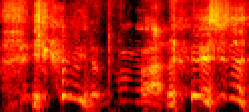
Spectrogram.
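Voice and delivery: high, loud burst of laughter; sudden amused laugh. Real, not acted. Laughing at the pub image.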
